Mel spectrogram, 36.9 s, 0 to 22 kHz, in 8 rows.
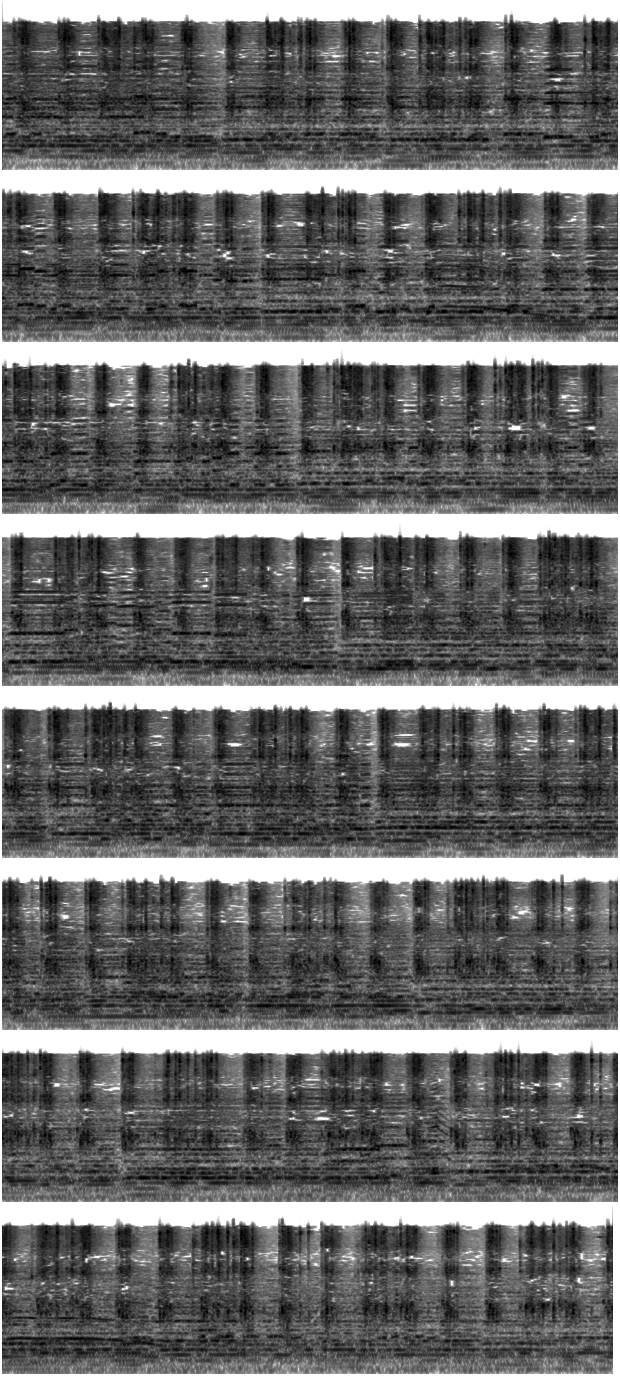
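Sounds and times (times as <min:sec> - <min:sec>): accordions playing folk dance tune: 0:00.0 - 0:36.9
castanets clicking: 0:00.1 - 0:36.9.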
